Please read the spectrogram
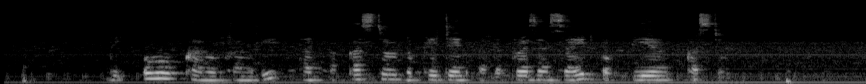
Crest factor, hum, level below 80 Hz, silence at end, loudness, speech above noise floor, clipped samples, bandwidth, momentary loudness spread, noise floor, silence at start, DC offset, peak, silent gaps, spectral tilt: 18 dB; none; -54 dBFS; 0 s; -29 LUFS; 28 dB; under 0.1%; 11.5 kHz; 22 LU; -57 dBFS; 0.2 s; under 0.1%; -12 dBFS; none; -5.5 dB/octave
